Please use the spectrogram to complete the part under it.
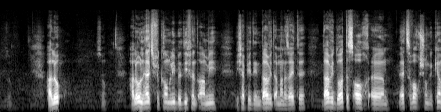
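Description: A man speaks close into a microphone with animation.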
